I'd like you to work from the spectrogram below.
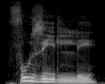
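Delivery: fusilli, fu-ZI-li with a Z sound; Italian fusilli. Shown as a demonstration. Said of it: "correct pronunciation of the word".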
